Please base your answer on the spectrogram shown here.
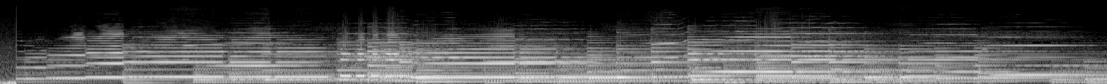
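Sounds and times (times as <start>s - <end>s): clarinet melody: 0.2s - 11.0s
piano accompaniment: 0.2s - 11.0s.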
